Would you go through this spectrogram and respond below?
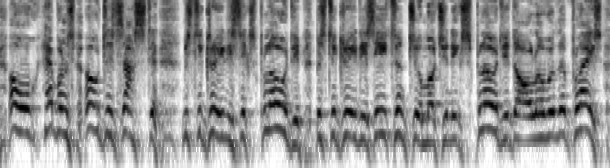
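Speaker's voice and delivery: panicked wail. A narrator's reading. Panicked narrator after loud bang.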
